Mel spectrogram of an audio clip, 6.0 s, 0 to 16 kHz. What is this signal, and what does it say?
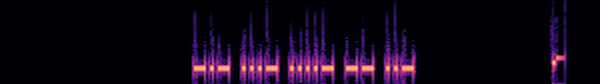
Morse code, heard as a keyed tone, about 29 wpm, 700 Hz. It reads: KV4MU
